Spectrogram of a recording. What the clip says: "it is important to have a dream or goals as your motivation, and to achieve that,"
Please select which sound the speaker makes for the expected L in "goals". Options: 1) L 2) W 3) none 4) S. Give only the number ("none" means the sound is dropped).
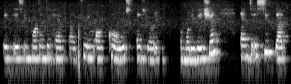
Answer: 3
